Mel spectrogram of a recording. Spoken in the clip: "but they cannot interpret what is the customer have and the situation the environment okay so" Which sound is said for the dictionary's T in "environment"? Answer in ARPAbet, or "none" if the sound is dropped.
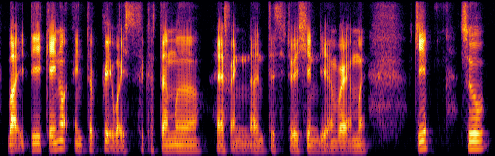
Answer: none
